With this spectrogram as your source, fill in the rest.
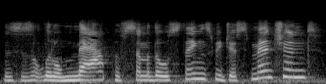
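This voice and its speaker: A woman's voice: mid-range voice, lively intonation, moderate pace, a little hiss or hum, poor audio. A woman with a Boston accent giving a classroom anatomy lecture, chatty and often checking in with students by asking them questions. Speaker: anatomy instructor.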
